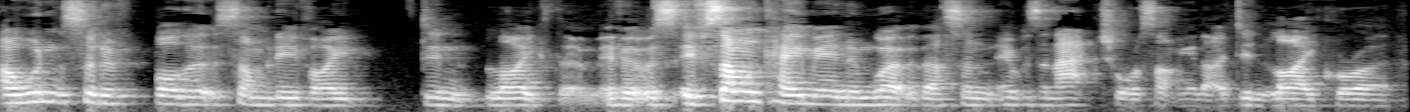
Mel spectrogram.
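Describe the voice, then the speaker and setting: A woman hosting a casual chat, animated and laughing often as she tells stories. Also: sits low, fast. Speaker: orchestra violinist and host.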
